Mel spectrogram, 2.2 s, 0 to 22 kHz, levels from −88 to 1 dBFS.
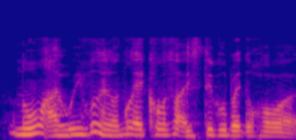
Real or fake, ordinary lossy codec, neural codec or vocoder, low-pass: fake; none; codec, 16 kHz in and 24 kHz out, 1.1 kbps, FireRedTTS-2 codec; 7.2 kHz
